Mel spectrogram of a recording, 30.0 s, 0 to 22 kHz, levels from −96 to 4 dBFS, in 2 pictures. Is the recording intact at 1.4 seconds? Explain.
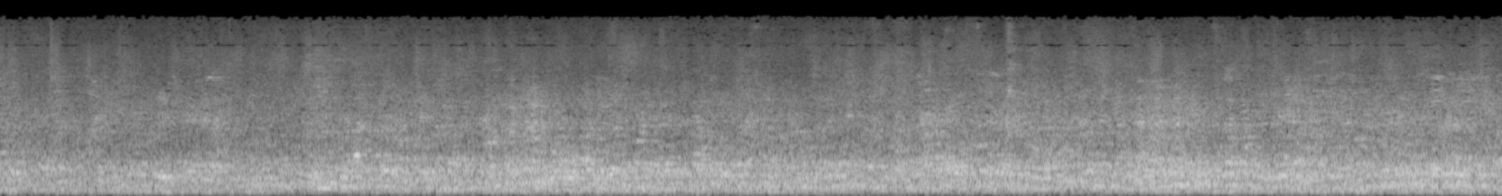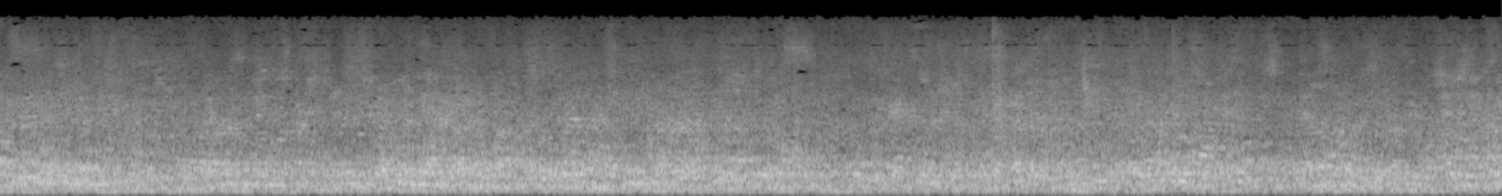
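Yes, the audio is intact at 1.4 seconds, with no dropout, click, distortion or other fault at that moment.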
